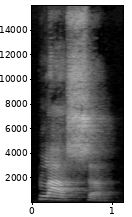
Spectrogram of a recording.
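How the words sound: The y is said the River Plate way. "Argentina, Uruguay"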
